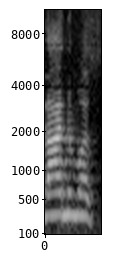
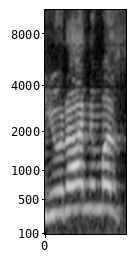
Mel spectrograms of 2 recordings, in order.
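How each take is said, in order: First: The word begins with an 'eh' sound. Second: The word begins with a 'yoo' sound. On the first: The speaker calls it wrong. "పోయినసారి కూడా ఎనానిమస్ అన్నారు" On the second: The speaker calls it right. "యునానిమస్ అనండి"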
